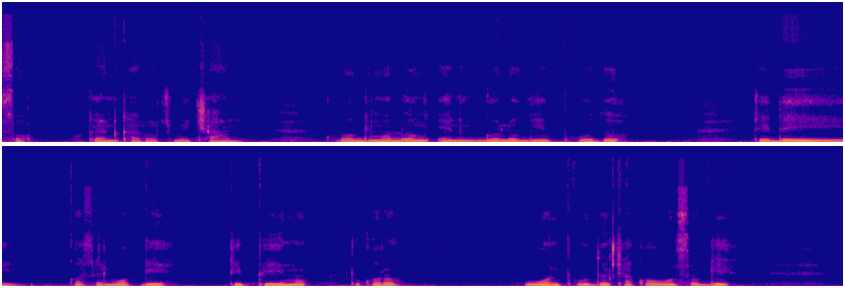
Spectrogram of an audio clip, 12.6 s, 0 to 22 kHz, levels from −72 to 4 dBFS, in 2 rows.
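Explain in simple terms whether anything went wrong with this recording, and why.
At 6.53 s the speech suddenly jumps forward with no pause, as if roughly a second of talking had been cut out and the two ends stuck straight together. This is a skip ahead. The missing stretch was either lost on its way to the listener or thrown away by the jitter buffer, the small waiting area that smooths out delivery. That buffer had newer audio already queued, so playback simply carried on from there.

Right after that, from 6.74 to 7.43 s and again from 8.02 to 11.51 s, the talking sounds rushed, about 10 percent faster, while the pitch stays the same. This is a jitter buffer speed-up. The buffer was holding more than it wanted. To catch up, it trimmed many tiny slices out of the sound, roughly 70 milliseconds in the first stretch and about 0.4 seconds in the second.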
